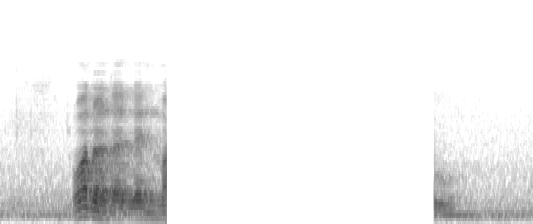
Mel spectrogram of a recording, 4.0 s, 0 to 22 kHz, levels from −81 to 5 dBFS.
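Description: At 1.24 s the speech cuts off abruptly and does not return until 3.26 s, an audio dropout to silence lasting about 2.02 s. The gap holds silence, with no room tone or noise floor, so the input signal was likely lost while recording continued. On a waveform the trace collapses to a flat line with hard edges at both ends, and a spectrogram shows a completely blank vertical band across every frequency.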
